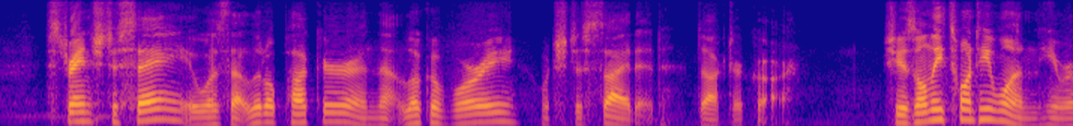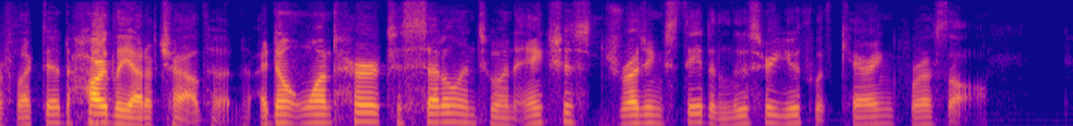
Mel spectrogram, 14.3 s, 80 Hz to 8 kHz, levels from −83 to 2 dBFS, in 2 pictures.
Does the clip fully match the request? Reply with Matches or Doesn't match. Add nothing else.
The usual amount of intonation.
Matches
